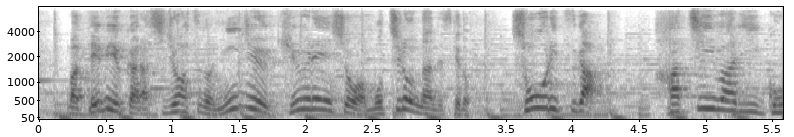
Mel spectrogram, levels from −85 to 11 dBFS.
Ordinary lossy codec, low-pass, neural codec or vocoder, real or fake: none; 7.2 kHz; none; real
